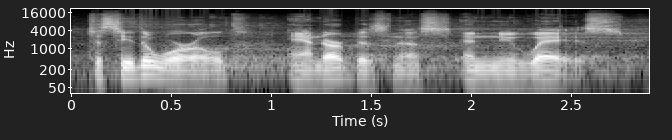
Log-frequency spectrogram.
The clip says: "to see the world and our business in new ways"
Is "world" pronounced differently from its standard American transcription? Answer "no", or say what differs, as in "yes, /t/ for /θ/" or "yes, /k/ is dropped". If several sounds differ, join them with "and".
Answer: no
